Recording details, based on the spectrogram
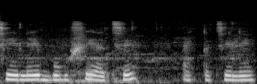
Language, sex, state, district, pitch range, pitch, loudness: Bengali, female, West Bengal, Malda, 205-220 Hz, 210 Hz, -15 LUFS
